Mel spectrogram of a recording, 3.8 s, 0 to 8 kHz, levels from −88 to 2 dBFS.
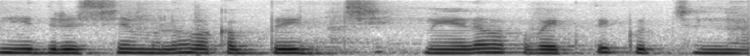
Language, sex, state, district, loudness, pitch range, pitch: Telugu, female, Andhra Pradesh, Krishna, -15 LUFS, 185-200 Hz, 190 Hz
